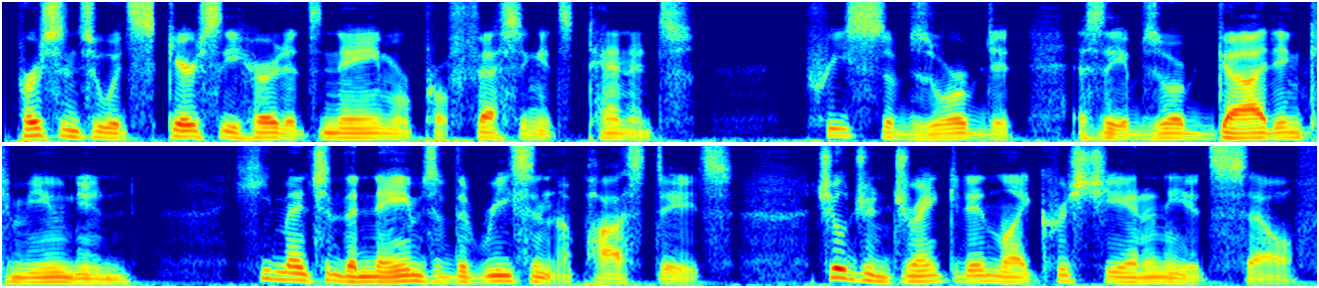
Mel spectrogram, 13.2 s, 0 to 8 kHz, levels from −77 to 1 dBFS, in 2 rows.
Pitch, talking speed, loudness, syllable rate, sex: 100 Hz, 150 wpm, -19 LUFS, 5.3 syllables/s, male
